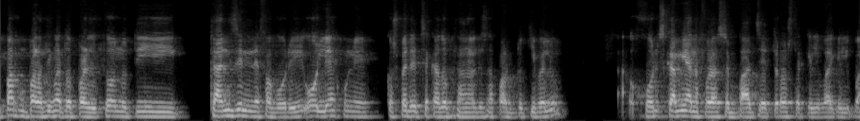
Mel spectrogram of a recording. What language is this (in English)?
Greek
